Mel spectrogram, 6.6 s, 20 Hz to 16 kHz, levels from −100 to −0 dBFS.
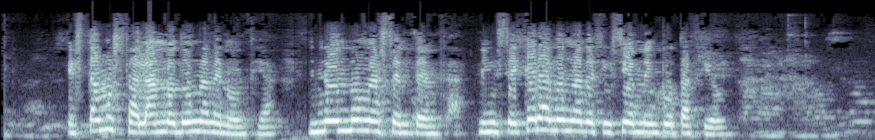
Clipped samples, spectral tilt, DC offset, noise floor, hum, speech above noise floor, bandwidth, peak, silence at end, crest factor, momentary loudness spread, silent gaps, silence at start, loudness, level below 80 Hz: under 0.1%; -5.5 dB/octave; under 0.1%; -29 dBFS; none; 21 dB; 11 kHz; 0 dBFS; 0.05 s; 8 dB; 12 LU; none; 0.05 s; -8 LUFS; -46 dBFS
